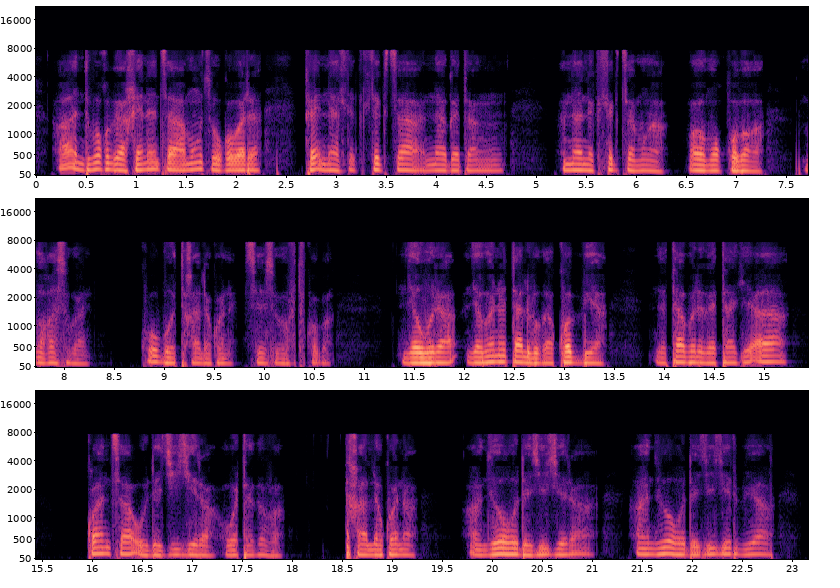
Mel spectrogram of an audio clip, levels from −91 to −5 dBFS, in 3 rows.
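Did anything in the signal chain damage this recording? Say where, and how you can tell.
Yes, at the codec stage: rough, hissy, underwater-sounding speech throughout and nothing above 7.7 kHz point to Nellymoser compression, likely at a low bitrate.

Pre-echo precedes attacks at 4.29, 10.35, 17.52, 18.54 and 20.3 s: 10 to 13 ms of hiss, block-wide quantisation noise leaking ahead of each onset.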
